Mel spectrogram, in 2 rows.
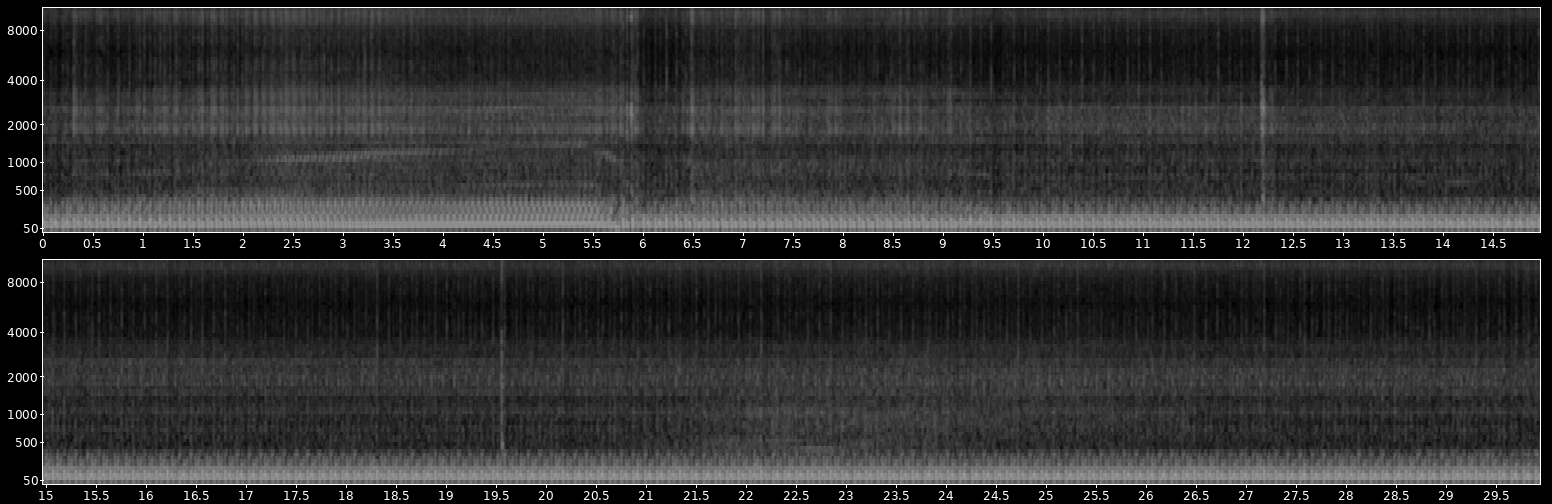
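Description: A Victory Vegas 8-Ball's V-twin engine, heard close up. It runs at low speed with shifting pitch for the first several seconds, drops off sharply about five and a half seconds in, then idles steadily as the motorcycle sits stopped.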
